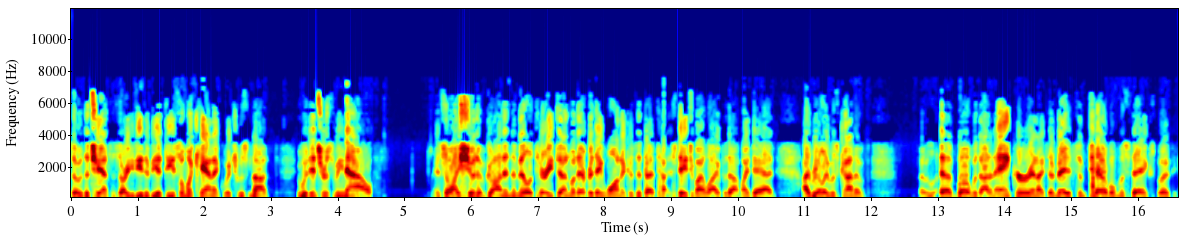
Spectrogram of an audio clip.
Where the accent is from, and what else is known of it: Detroit, Michigan, United States; now in Los Angeles, United States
